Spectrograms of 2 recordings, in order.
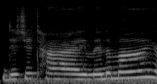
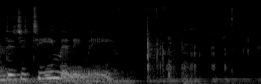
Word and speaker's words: digiti minimi: flexor digitorum brevis and then on the side here I have my abductor digiti minimi (or pronounced digite mini me) And that's it for the lower appendage!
